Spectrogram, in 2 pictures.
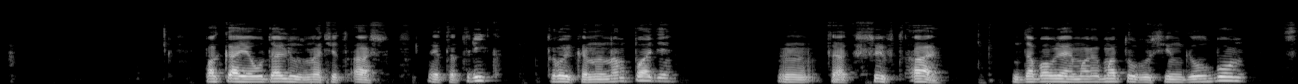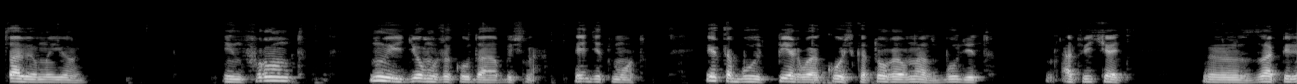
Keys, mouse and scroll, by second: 3.0 h, 9.6 shift+a, 17.6-18.7 drag, 21.0 g.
